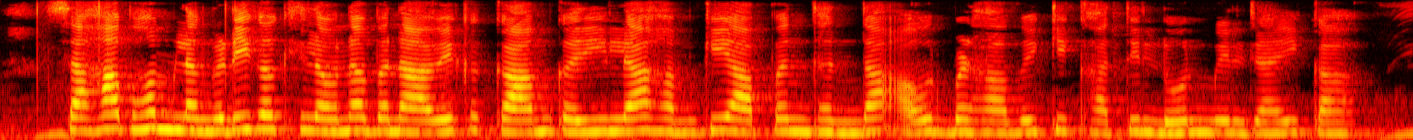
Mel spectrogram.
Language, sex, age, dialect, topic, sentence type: Bhojpuri, female, 18-24, Western, banking, question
